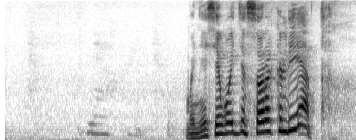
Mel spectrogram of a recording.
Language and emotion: Russian, positive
